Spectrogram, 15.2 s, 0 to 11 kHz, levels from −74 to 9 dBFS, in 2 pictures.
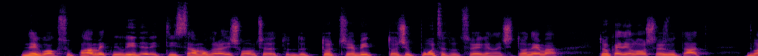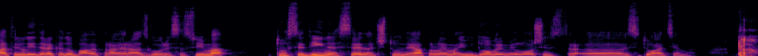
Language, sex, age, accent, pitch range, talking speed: Croatian, male, 30-49, Serbian, 130-165 Hz, 195 wpm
